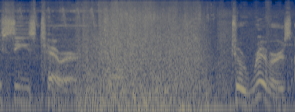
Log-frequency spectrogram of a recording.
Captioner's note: helicopter crashes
